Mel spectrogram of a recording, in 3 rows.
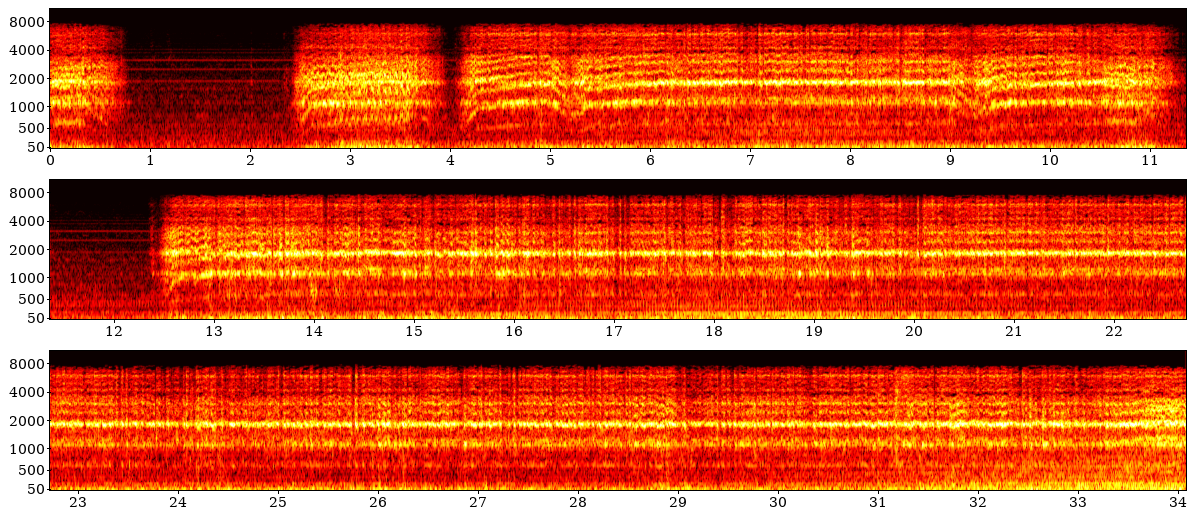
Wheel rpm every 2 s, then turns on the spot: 70, 90, 100, 160, 140, 90, 90, 160, 160, 160, 160, 160, 160, 160, 160, 160, 160.
none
